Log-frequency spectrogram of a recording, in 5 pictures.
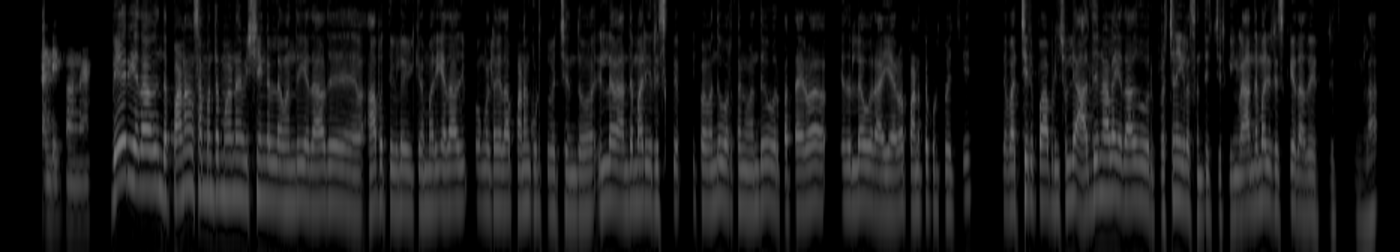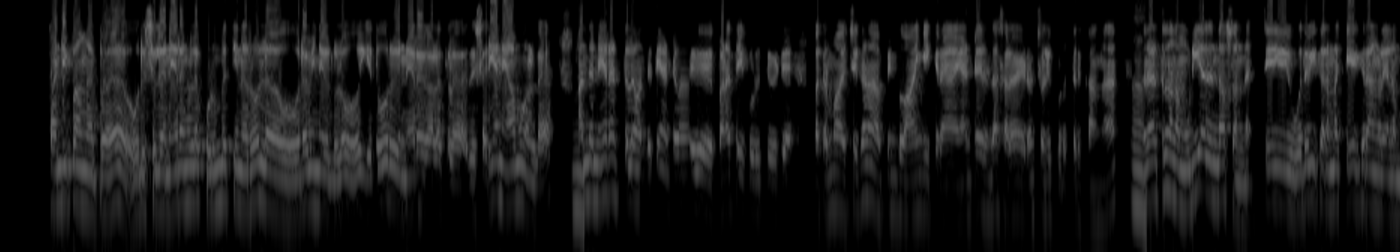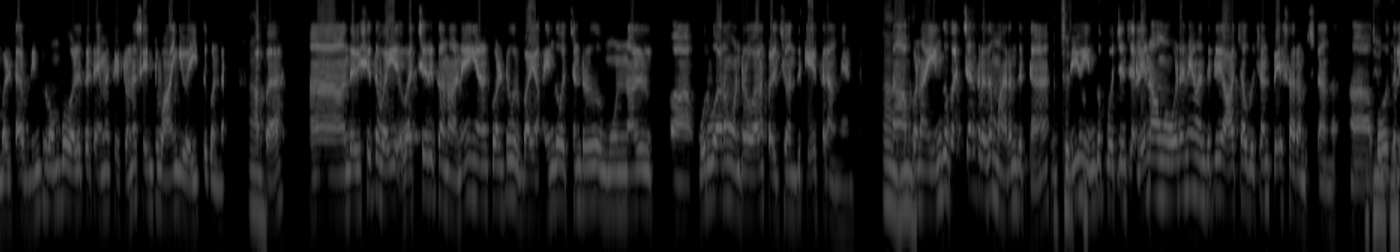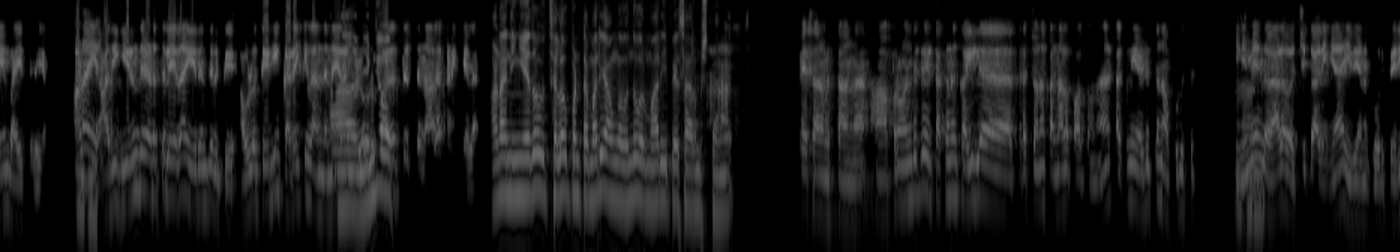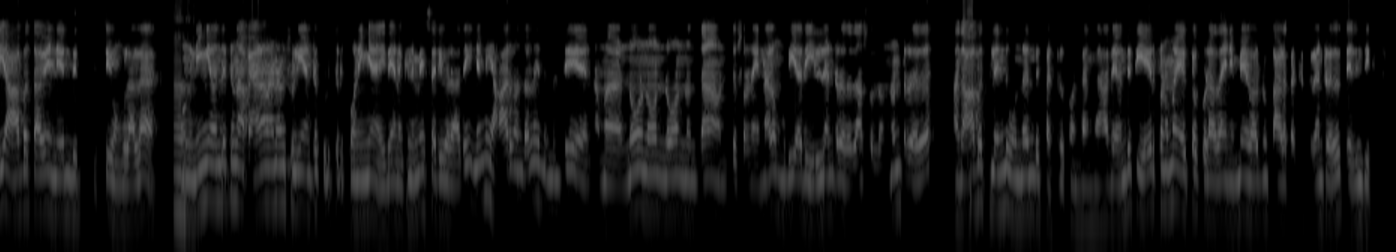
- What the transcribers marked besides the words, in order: other background noise; in English: "ரிஸ்க்"; in English: "ரிஸ்க்"; other noise
- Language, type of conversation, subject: Tamil, podcast, ஆபத்தை எவ்வளவு ஏற்க வேண்டும் என்று நீங்கள் எப்படி தீர்மானிப்பீர்கள்?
